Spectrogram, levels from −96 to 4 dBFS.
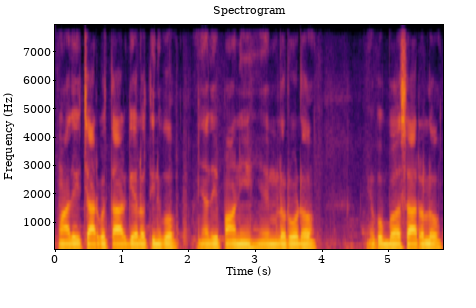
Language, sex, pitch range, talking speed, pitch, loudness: Angika, male, 115-130 Hz, 145 wpm, 120 Hz, -12 LUFS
